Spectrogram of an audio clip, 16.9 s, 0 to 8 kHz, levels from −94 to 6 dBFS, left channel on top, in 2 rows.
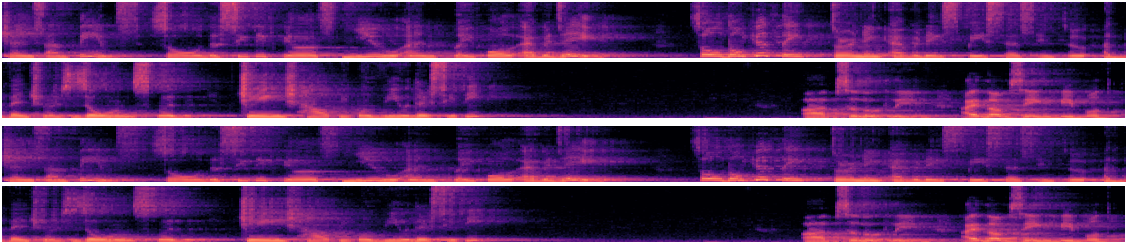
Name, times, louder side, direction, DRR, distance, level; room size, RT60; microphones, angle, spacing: voice 1, 0.0-4.5 5.2-9.8 10.2-12.0, left 1 dB, 35° left, 4 dB, 1.3 m, -24 dB
voice 2, 14.4-16.7, equal, 10° left, 5 dB, 2.1 m, -25 dB
27.0 x 24.5 x 8.9 m, 1.4 s
head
